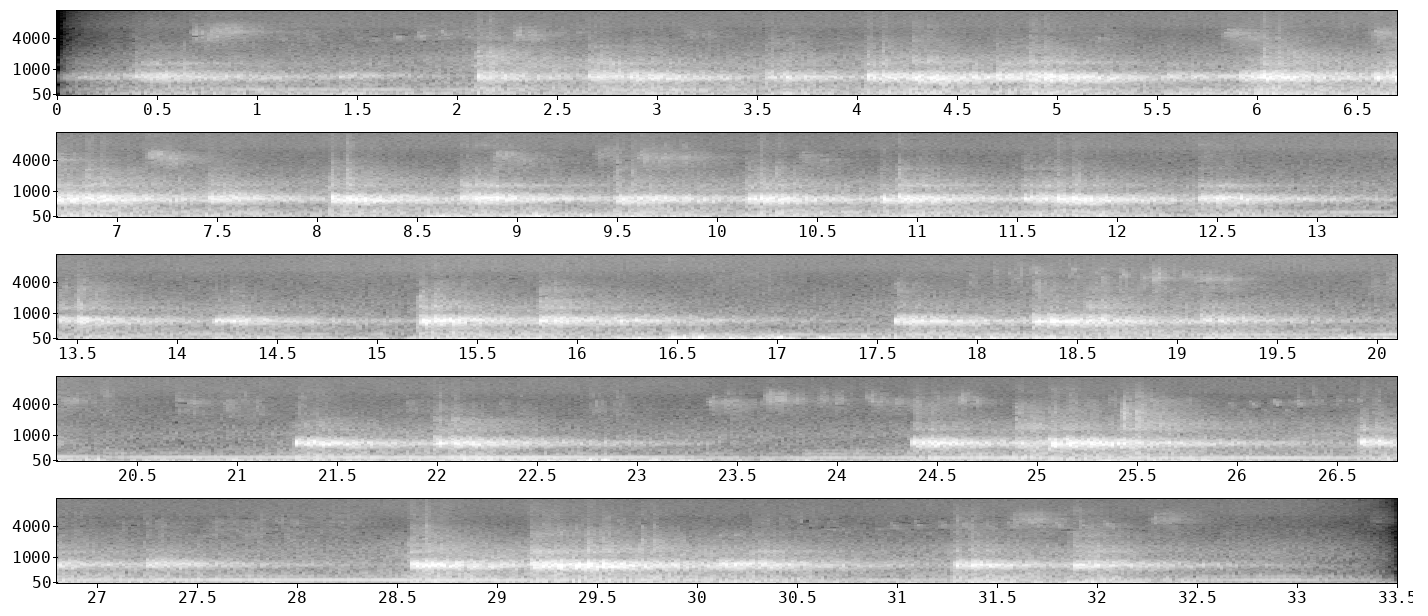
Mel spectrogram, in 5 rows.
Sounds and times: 0.0s cars passing by, heard as bumping sounds 33.5s
0.1s trucks 33.5s

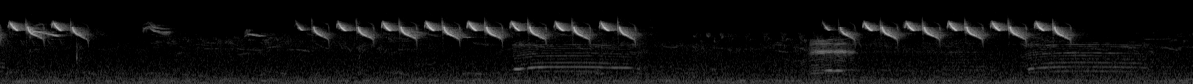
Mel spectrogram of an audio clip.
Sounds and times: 10.3s sheep 11.5s

